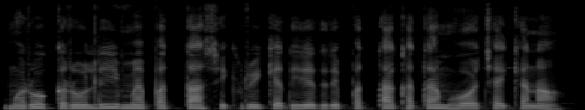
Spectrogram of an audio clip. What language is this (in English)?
Maithili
